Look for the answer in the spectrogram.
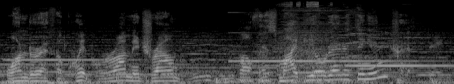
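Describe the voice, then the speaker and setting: Upbeat, expressive student adventurer. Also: female voice, deep voice, a little fast, over loud music. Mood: upbeat, curious. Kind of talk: video game voice acting.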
